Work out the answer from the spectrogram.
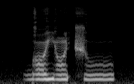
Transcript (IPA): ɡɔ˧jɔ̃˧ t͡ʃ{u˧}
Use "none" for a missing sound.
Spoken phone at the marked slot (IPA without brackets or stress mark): u˧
